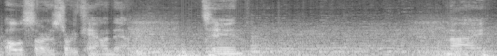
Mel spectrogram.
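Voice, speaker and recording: A man's voice: low voice, little pitch movement, slow, loud music behind the voice. A man telling, in earnest documentary testimony, how a spirit board scared him. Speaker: interviewee recounting a paranormal experience.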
